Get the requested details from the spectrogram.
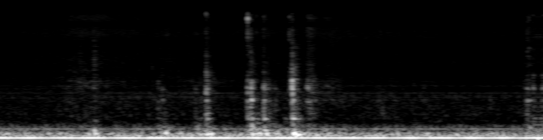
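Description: A switch clicks on a battery lantern.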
